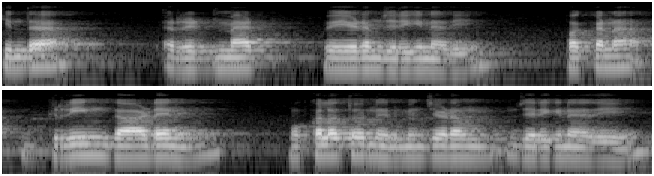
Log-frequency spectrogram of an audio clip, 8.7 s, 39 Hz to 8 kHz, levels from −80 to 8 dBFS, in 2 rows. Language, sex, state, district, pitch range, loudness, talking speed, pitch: Telugu, male, Andhra Pradesh, Visakhapatnam, 115-125 Hz, -17 LUFS, 75 wpm, 120 Hz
